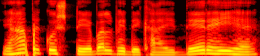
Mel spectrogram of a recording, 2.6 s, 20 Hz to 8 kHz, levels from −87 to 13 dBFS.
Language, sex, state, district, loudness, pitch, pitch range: Hindi, male, Jharkhand, Ranchi, -19 LUFS, 150 Hz, 135-170 Hz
